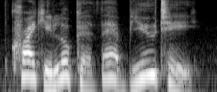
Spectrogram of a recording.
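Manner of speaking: rough, weak put-on Australian accent. Checking their stream and exclaiming, in a rough put-on australian accent. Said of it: "I can't do the Australian accent so well".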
